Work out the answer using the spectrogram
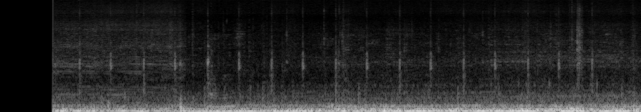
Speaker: You hear that? Tick, tick, tick. I'm assuming not about the indicators.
